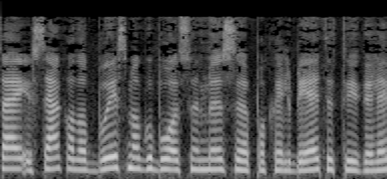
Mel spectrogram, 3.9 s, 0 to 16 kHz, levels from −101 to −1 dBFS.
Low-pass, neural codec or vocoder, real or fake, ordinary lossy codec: 14.4 kHz; codec, 44.1 kHz, 3.4 kbps, Pupu-Codec; fake; MP3, 48 kbps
